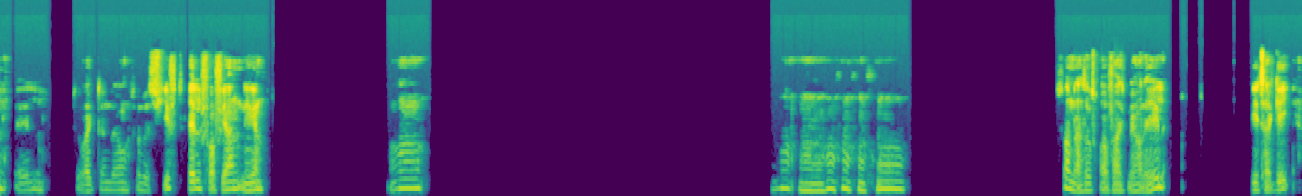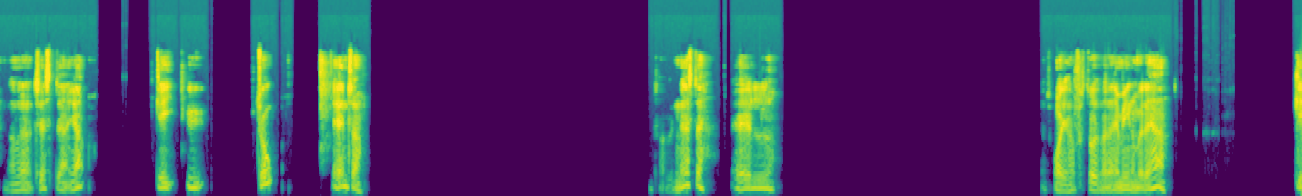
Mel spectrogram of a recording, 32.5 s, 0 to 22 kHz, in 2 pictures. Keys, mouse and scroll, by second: 0.0 l, 1.1 l, 2.2 shift+l, 3.4-5.9 middle drag, 5.9 l, 6.5-7.7 middle drag, 7.7 l, 8.1-12.5 middle drag, 12.5 l, 13.1-15.3 middle drag, 15.3-15.9 scroll down 1, 15.9 g, 18.1 g, 20.4 Return, 21.3-22.6 scroll down 8, 22.6 click, 23.1-23.5 scroll up 6, 24.1-25.3 scroll up 2, 25.3 l, 26.3 l, 28.5 l, 29.0-31.0 middle drag, 31.0 l, 32.4 g.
